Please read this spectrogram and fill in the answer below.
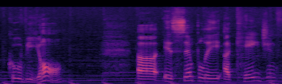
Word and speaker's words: Couvillion: term cool v o with a v it's pronounced kuvyon uh is simply a cajun fish stew now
